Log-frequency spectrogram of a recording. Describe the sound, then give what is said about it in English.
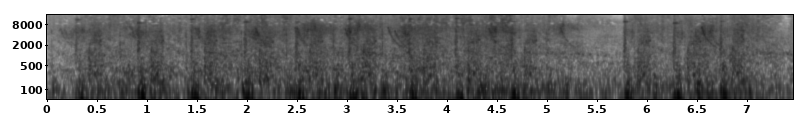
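Rockets firing rapidly in the video game Mass Effect: a loud, unbroken barrage of booming bursts and sharp pops overlapping one another, with no talk over it. “Really can shoot a lot of rockets really fast.”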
